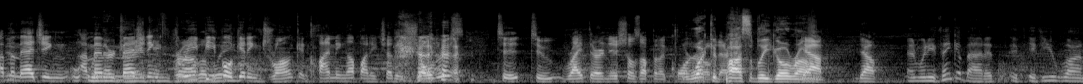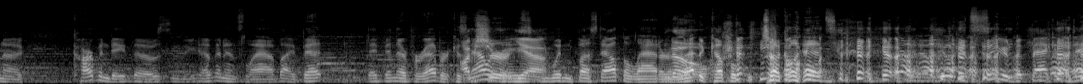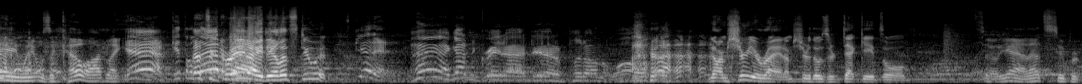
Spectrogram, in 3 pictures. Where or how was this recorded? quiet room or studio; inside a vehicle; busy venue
busy venue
